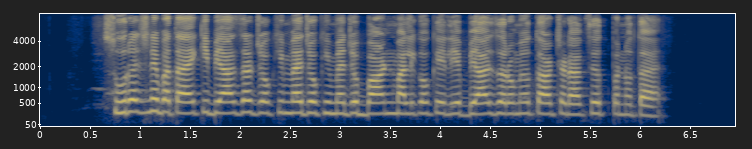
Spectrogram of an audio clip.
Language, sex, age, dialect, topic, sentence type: Hindi, female, 18-24, Hindustani Malvi Khadi Boli, banking, statement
